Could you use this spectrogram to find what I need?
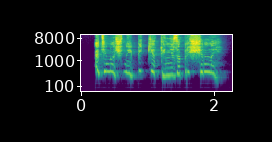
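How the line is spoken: Shrieking. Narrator (Russian): взвизгнула

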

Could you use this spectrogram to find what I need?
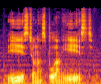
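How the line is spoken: Grumbling. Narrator (Russian): проворчал Тимоха

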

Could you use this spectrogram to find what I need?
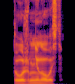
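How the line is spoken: Barely audible bitter mutter. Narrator (Russian): еле слышно и с горечью пробормотал Кенни

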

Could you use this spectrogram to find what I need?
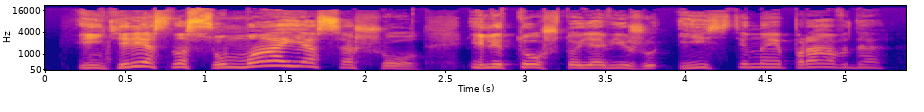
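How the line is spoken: Exclamation. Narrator (Russian): воскликнул

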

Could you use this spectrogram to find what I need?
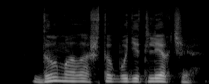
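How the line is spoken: Quiet. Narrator (Russian): тихо сказала она

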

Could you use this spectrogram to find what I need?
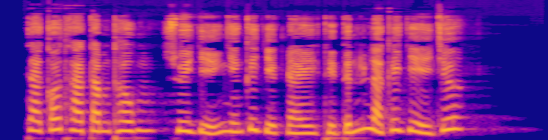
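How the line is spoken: Smiling, playful. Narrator (Vietnamese): cô gái áo xám hơi mỉm cười, có vẻ lanh lợi, nói

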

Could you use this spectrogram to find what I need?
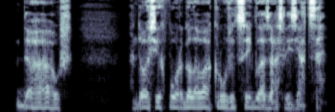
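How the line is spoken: Breathless exhale. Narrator (Russian): выдохнул Кост

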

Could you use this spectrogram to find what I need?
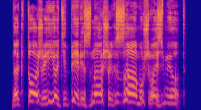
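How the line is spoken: Shocked mother sobbing. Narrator (Russian): всхлипывала в углу мать, пораженная тем, что ее маленькая и такая послушная дочь тайно встречалась с мужчиной

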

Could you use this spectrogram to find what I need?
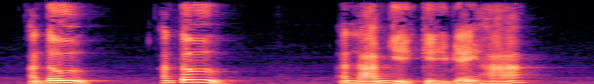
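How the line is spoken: Scolding shout. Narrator (Vietnamese): Phấn kêu như quát tháo

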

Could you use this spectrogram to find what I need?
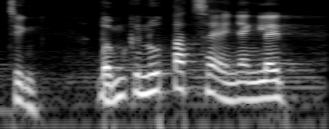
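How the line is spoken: Loud shout. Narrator (Vietnamese): Anh liền hét lớn

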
